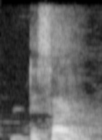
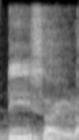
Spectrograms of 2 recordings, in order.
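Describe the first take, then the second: First: decide with short डि, strong side; light डि, punch side; second-syllable stress. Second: decide with a long stressed डी; wrong stress. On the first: Teacher giving the correct take, decide stressed on side. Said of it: "second". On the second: Teacher showing what not to say, decide stressed on डि. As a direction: hit DEE, weaken side. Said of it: "decide आपने नहीं बोलना". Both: Shown as a demonstration.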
